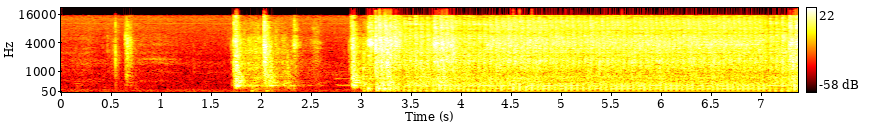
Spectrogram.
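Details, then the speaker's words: 1981 Honda ATC 185S on its first start, on a portable 12V supply with CDI ignition and a clone carb: fast, ragged idle with an uneven clunk when put in gear. Chain or rear end seized and it won't move; cause unknown. "so so i don't know did you guys hear that clunking in there she didn't sound very good didn't sound good at all"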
